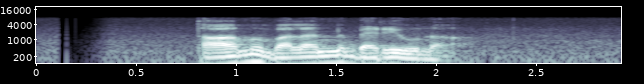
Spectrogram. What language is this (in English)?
Sinhala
